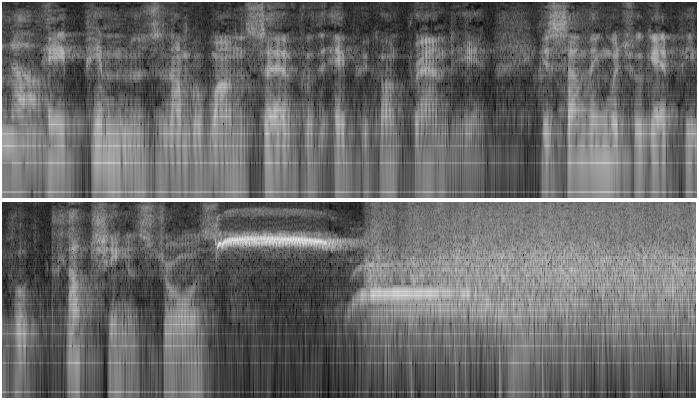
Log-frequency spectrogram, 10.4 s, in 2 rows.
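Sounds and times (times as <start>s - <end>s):
speech: 0.0s - 7.0s
game whistle blast: 6.8s - 8.0s
crowd applause: 7.6s - 10.4s.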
